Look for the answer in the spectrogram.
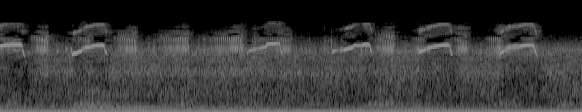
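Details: Female bald eaglet roosting in a tree calls for her parents to bring food: thin, piercing, rising whistles, about five in six seconds, with a low background rumble.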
